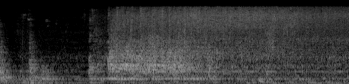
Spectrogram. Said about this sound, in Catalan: Has tirat de la cadena, ja és el moment. És el moment que has aconseguit el teu objectiu.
